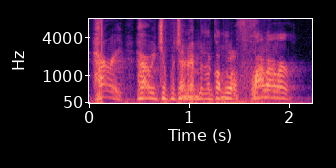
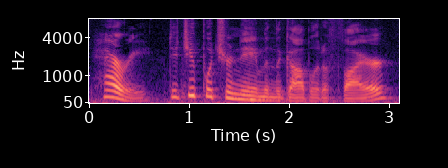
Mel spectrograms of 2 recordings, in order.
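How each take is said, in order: First: The question is asked in a pushy, aggressive way. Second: The question is asked in a gentle, calm way.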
